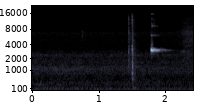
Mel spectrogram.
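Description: A single sharp click about one and a half seconds in, then a short, high-pitched electronic beep near the end, the loudest sound here, over faint room hiss.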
